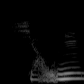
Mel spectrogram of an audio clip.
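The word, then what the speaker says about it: 小明: Xiao troisième ton, Ming deuxième ton. Xiao Ming, de toute façon, c'est un prénom.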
